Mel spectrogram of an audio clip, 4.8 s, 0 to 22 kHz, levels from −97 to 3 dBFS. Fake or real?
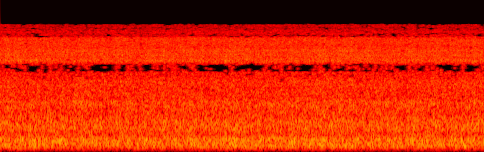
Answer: real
